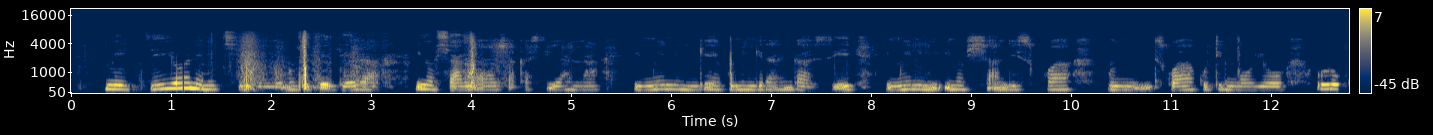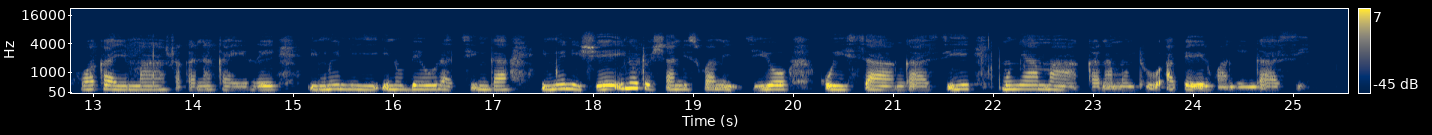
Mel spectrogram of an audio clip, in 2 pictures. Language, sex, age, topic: Ndau, male, 25-35, health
